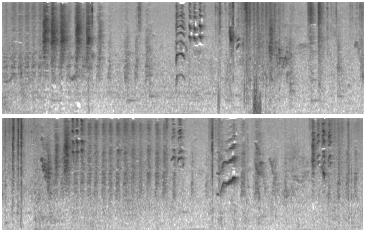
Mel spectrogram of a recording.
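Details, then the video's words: Scarlet-chested parrots (splendid parakeets, Neophema splendida) give soft, high twittering chirps and short squeaky notes in scattered bursts, mixed with wing flutters and a dull thump. "splendid parkieten - Scarlet-chested Parrot"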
